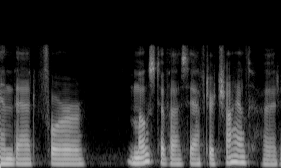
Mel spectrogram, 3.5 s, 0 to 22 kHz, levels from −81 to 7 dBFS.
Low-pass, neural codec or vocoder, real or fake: 7.2 kHz; none; real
